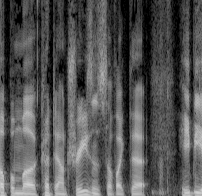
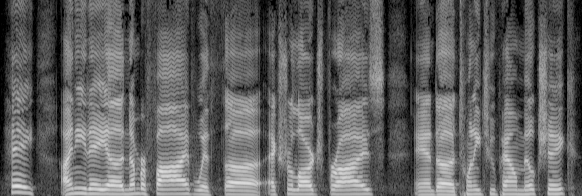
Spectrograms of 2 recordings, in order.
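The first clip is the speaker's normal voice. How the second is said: voice raised slightly higher in pitch; 9 semitones higher, 3 dB louder than usual. Ordering food at a drive-thru, in a slightly higher voice. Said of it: "I might kind of try to raise it up a little bit".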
